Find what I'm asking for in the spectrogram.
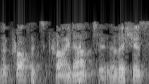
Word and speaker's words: Elisha: There were two great prophets at this time of Israel, Elijah, and therefore some will say Elisha to distinguish from Elijah, some say Elisha. Perhaps more close to the original name is Elisha. So that's the way I'll pronounce it as we read here this morning.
